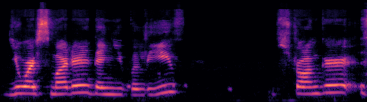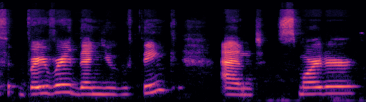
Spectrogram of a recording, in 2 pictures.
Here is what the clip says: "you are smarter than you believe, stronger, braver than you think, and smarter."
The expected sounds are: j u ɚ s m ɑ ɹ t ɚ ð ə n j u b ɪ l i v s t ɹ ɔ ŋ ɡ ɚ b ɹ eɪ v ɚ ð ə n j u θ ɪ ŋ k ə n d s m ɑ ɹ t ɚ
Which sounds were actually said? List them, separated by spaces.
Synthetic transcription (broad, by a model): j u ɚ s m ɑ ɹ t ɚ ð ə n j u b ɪ l i v s t ɹ ɔ ŋ ɡ ɚ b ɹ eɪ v ɚ ð ə n j u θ ɪ ŋ k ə n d s m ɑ ɹ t ɚ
